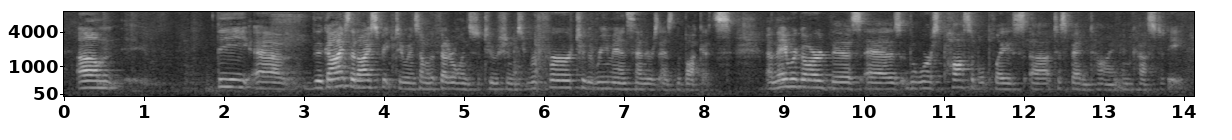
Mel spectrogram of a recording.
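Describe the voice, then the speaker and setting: At a moderate pace and with ordinary pitch variation, the voice comes through audible room echo and noticeable background noise. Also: woman, medium pitch for a woman. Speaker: advocacy organization representative. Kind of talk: panel talk.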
